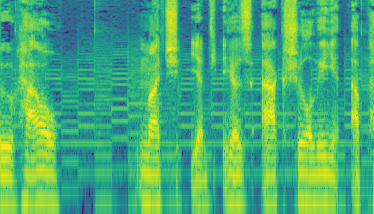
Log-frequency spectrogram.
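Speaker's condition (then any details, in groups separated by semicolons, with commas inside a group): Multiple sclerosis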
